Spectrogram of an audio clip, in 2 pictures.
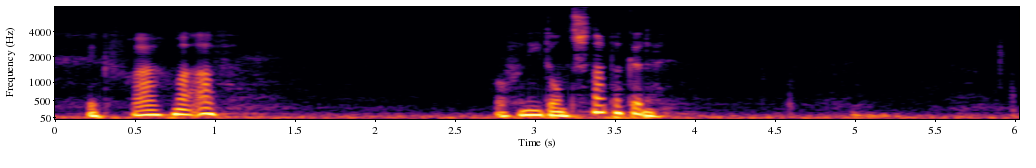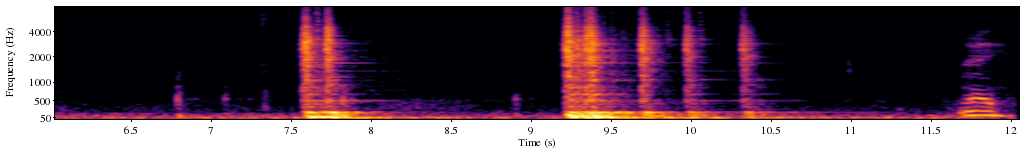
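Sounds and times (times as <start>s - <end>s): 
speech: 0.5s - 1.2s, 2.8s - 4.0s
faint clicks and knocks: 5.9s - 11.2s
gate in a dark hollow under a mountain shaken and tugged: 7.6s - 8.5s, 9.2s - 11.2s.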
